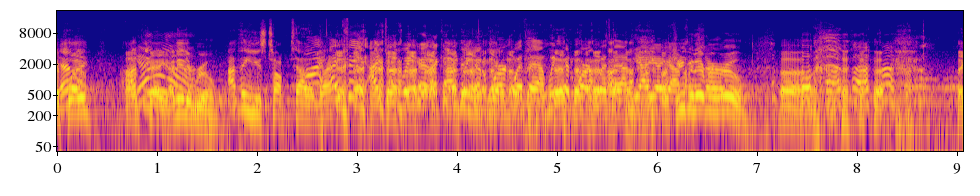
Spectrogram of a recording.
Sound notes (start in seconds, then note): 2.7 laughs; 7.2 all laugh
